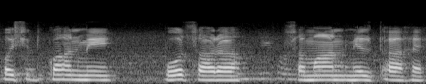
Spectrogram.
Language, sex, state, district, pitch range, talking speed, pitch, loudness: Hindi, female, Haryana, Jhajjar, 205-230 Hz, 110 wpm, 210 Hz, -13 LUFS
